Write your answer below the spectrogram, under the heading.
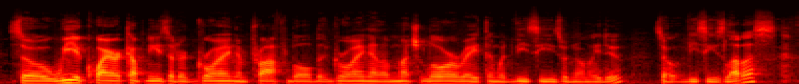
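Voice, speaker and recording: This man talks at a fairly quick pace in a Quebec French accent. His intonation stays monotone and flat. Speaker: investor. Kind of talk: panel discussion.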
